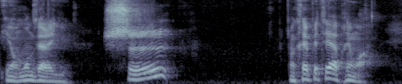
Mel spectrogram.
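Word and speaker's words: 十: Et le 10, Shi. S-H-I. Donc comme pour le 4, le I se prononce comme un petit E, pas dire Shi.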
